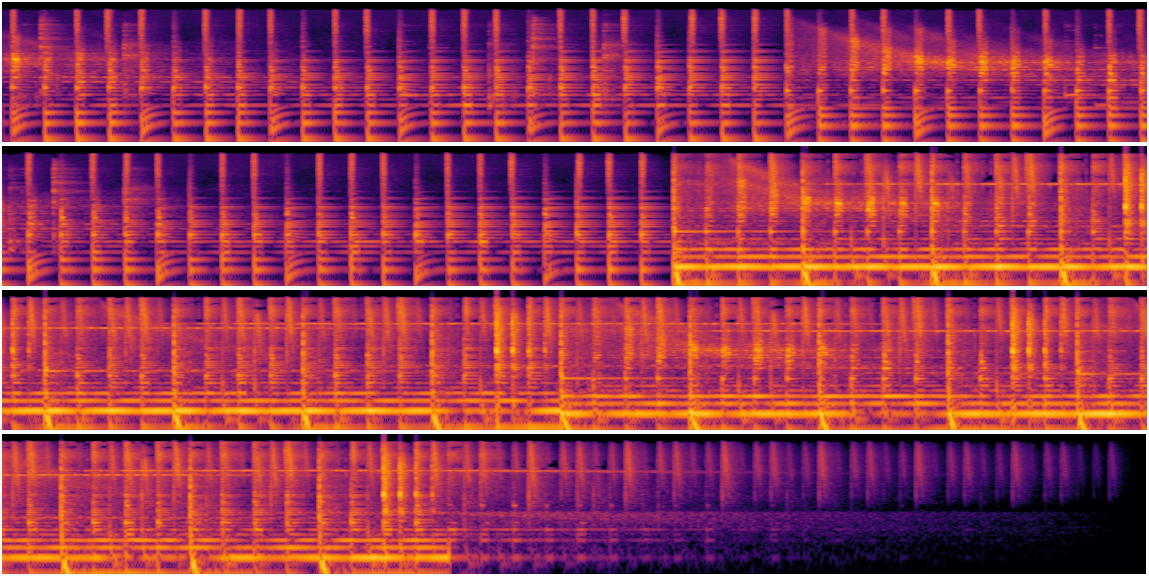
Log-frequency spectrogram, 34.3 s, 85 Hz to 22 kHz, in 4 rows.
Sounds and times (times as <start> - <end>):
Music: 0.0 - 34.3.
